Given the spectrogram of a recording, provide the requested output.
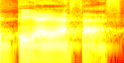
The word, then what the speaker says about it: Bath: You say BAFF, Bath. I'm Bath. That's how it's spelt, isn't it? Some people are Bath. Do you know what? It depends who I talk to.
